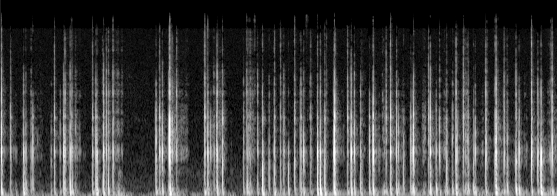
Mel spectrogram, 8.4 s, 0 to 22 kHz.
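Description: Long nails tap and scratch the top lid of a small, hollow, light-wood cigar-style box with brass clasps. The clip is quick bursts of short, dry clicks with a woody knock around 900 Hz. A brief pause near the two-second mark breaks up otherwise steady, rapid tapping.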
